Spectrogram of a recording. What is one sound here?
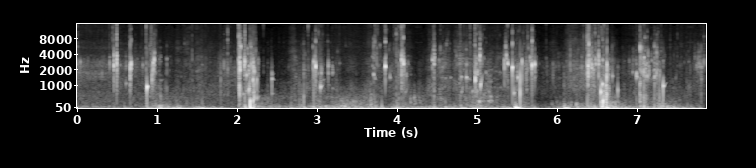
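Water gurgles and bubbles underwater.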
